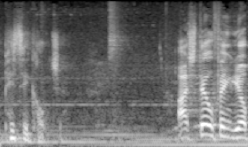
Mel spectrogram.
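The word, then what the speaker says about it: pisciculture: It's interesting you say that cuz I think a lot of people think it's pisky culture, but it's actually pronounced pissy culture.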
